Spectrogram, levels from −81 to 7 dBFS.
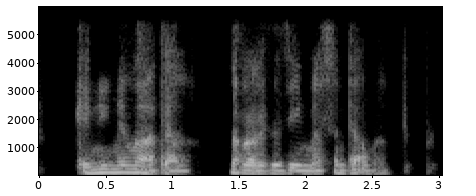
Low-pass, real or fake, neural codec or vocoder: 5.4 kHz; fake; codec, 16 kHz, 2 kbps, FreqCodec, smaller model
